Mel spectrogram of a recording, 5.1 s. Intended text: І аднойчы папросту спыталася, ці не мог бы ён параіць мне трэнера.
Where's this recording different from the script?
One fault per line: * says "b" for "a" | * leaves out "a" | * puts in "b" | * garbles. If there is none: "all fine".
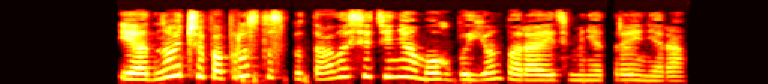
all fine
